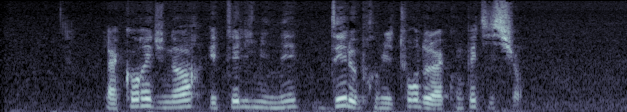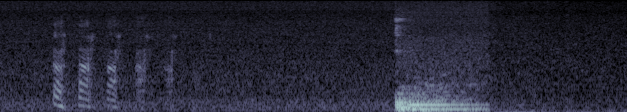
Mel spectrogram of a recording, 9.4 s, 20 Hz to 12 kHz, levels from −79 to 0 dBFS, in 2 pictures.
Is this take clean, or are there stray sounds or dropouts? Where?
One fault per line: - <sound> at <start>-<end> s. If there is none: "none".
- laugh at 5.1-6.3 s
- thud at 7.7-8.4 s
